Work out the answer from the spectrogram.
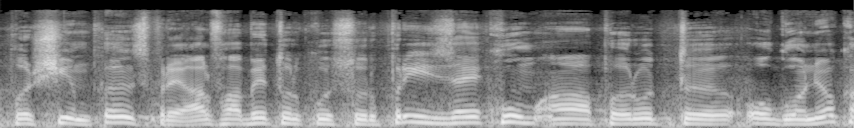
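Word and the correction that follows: ogonek: Am pronunțat bine? Sau Ogonec. – Ogonec. – Ogonec. Ogon e coada și Ogonec este diminutiv de la acest cuvânt.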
